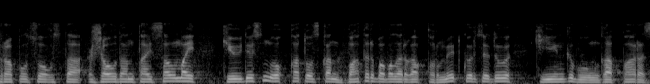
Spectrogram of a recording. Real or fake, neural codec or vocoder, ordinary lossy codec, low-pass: fake; codec, 16 kHz, 8 kbps, FunCodec, trained on Chinese and English, 25 frames a second; Opus, 24 kbps; 7.2 kHz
